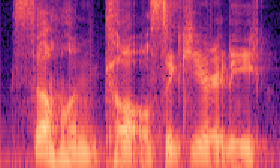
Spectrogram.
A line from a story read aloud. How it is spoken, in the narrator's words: croaked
